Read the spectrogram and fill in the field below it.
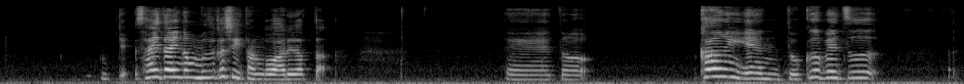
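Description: A young woman speaks close to a microphone in a soft, light voice, in short bursts with pauses.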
